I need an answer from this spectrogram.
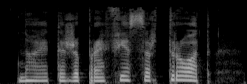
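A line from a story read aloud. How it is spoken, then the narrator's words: Frightened mumble. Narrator (Russian): Пробормотала она испуганно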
